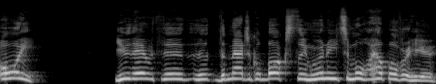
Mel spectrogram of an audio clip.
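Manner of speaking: loud, high character voice, calling out. Voicing Durnan calling a player with a magical box for help: Durnan voice. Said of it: "looks around at you and is like".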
